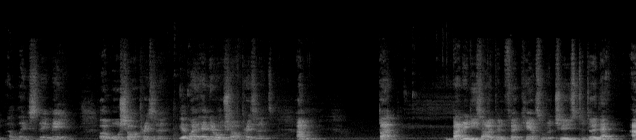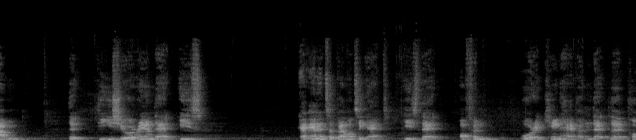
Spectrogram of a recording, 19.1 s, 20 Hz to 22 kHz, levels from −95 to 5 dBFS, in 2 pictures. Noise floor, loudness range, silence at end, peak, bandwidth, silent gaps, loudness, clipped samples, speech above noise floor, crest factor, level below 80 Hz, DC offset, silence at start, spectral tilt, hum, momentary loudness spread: -73 dBFS; 4 LU; 0 s; -18 dBFS; 16.5 kHz; none; -37 LUFS; under 0.1%; 36 dB; 22 dB; under -90 dBFS; under 0.1%; 0 s; -4.5 dB/octave; none; 14 LU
